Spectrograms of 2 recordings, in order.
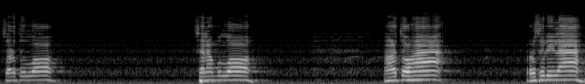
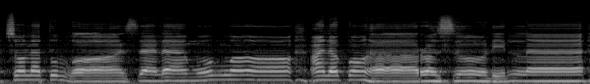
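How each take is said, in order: First: Shouted, tuneless blessing in separate bursts; just bark it out with no tune; loud sholawat without melody. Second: Slow, sung sholawat melody; sung, hadroh-style sholawat. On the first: Preacher showing sholawat without hadroh, loud and tuneless. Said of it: "Coba baca sholawat kenceng doang". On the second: Preacher showing sholawat sung with hadroh. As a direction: sing it sweetly and draw it out. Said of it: "Tapi kalau pakai hadroh". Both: Shown as a demonstration.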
